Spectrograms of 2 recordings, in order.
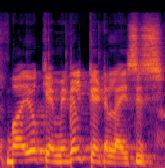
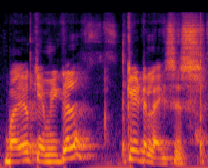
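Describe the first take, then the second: First: Said in the usual way. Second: "biochemical" rising, a pause, then "catalysis." dropping much lower; spelled out slowly. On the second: Shown as a demonstration. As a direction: lay out "biochemical" and "catalysis." as two separate, deliberate words. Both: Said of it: "difference केवल word का है".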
